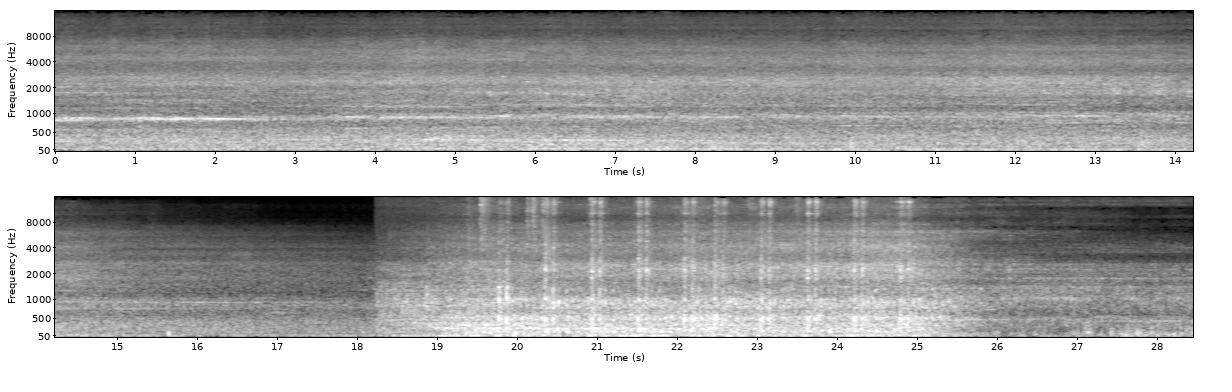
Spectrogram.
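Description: Electric trains running through a station. First, one train's traction motors whine with a pitch that rises slightly before fading away over about fifteen seconds. Then a second train passes close by for about seven seconds, much louder, with a rapid clatter of wheels over rail joints.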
